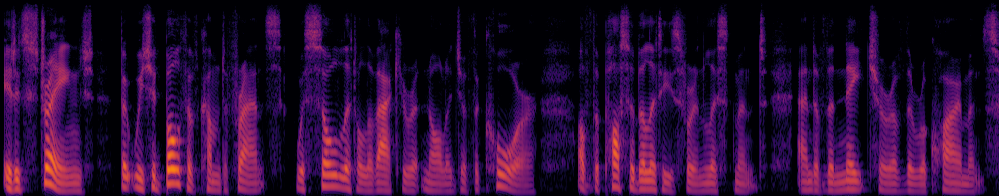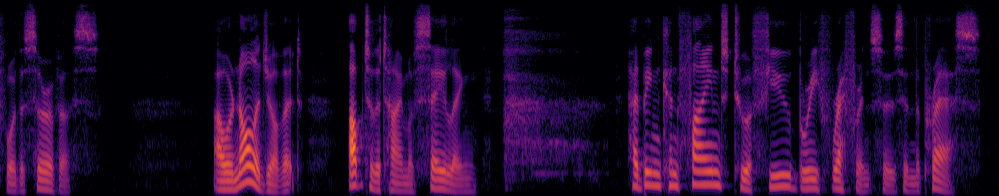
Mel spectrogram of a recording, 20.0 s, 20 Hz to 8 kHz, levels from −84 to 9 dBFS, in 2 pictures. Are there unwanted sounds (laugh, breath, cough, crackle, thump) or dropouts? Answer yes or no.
yes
